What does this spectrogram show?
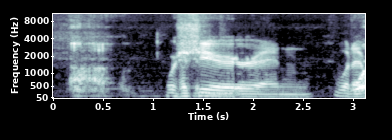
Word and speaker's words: Worcestershire: well, it tastes like all the shit that you put into it, like Uh, Worcestershire and whatever. Worcestershire? Yeah, Worcestershire.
